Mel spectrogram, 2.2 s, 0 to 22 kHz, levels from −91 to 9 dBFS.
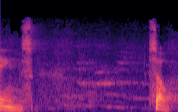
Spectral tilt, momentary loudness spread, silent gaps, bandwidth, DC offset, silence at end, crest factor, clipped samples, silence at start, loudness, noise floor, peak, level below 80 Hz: -5 dB/octave; 24 LU; none; 11.5 kHz; under 0.1%; 0 s; 24 dB; under 0.1%; 0 s; -22 LUFS; -44 dBFS; 0 dBFS; -54 dBFS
